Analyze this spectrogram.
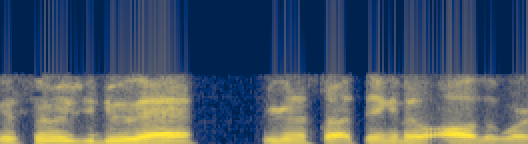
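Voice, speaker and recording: His pitch varies in an ordinary way. The man speaks at a very fast pace. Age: 20s. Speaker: trader and coach. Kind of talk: interview.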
